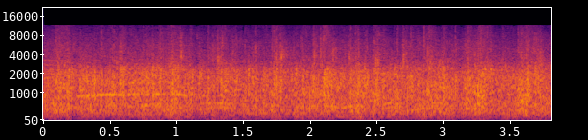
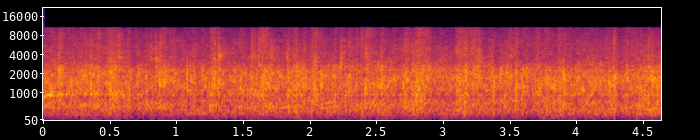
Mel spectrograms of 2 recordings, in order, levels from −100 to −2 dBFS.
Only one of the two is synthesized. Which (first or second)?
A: second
